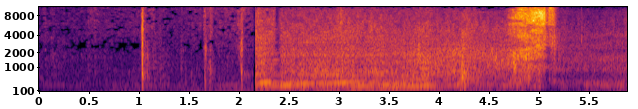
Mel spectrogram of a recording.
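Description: Lamborghini Huracán's V10 engine revving as the car accelerates, its pitch rising steadily for about two seconds, after a few faint clicks. A short loud burst of noise follows near the end.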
